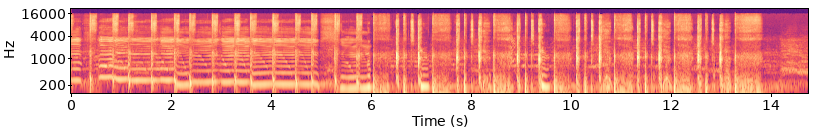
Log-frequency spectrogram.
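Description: Live human beatboxing: a hummed melody of held notes stepping in pitch over quick, regular clicks. From about six seconds in it turns into a heavy kick-drum and falling-bass beat with sharp snare clicks, which stops abruptly at the end.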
